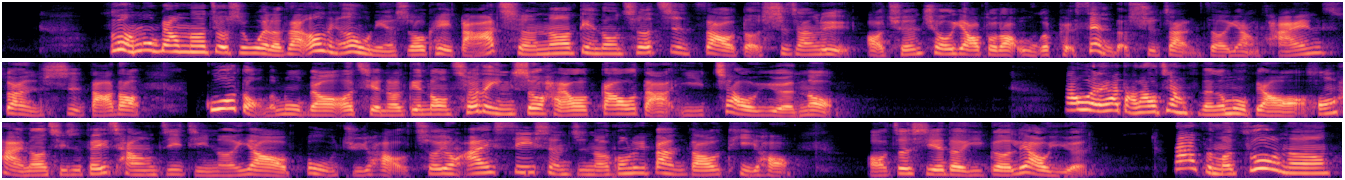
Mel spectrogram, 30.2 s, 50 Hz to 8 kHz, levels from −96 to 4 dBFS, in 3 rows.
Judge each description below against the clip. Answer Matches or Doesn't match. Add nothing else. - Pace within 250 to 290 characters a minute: Matches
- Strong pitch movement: Matches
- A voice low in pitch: Doesn't match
